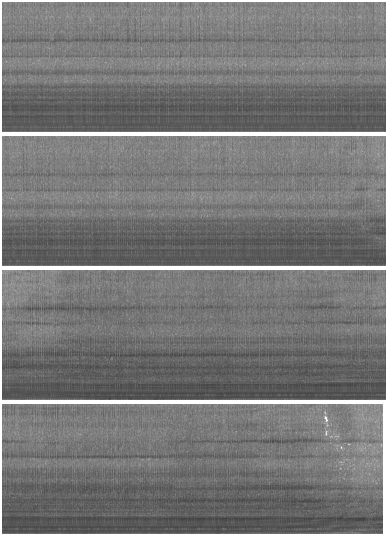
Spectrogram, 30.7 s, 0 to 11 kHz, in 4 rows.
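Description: Picco .40 Skyward two-stroke model airplane glow engine running steadily and loudly with an even, high buzz. It is being run on nitro fuel to get the oil circulating. Its tone changes a little about halfway through.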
